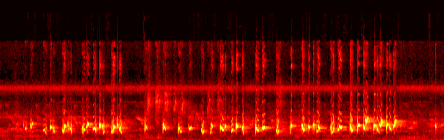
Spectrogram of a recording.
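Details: A female sooty-headed bulbul calling for a male, used as a lure, gives a long continuous flow of quick chattering notes for about eight seconds, some phrases denser, some spaced.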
